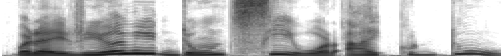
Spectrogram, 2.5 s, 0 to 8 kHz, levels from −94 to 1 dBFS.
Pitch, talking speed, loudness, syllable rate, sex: 265 Hz, 215 wpm, -15 LUFS, 4.8 syllables/s, female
